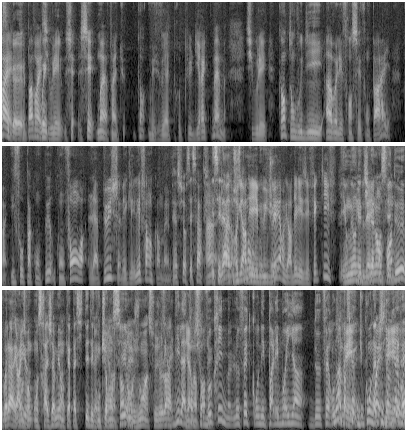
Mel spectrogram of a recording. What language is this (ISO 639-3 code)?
fra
